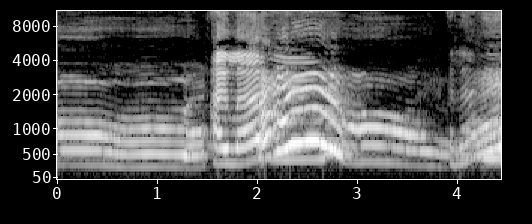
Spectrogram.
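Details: White Siberian Husky singing loudly: a drawn-out tonal howl holding steady, then jumping higher around the middle with a wavering, yodel-like rise and fall before settling lower and climbing again at the end.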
